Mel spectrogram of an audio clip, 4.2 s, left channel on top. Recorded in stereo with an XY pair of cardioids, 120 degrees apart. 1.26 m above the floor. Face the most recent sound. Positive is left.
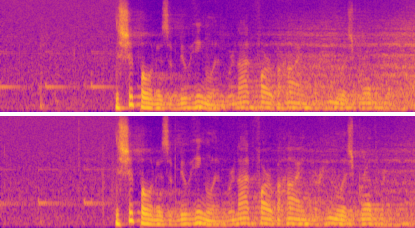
turn(degrees=-20)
